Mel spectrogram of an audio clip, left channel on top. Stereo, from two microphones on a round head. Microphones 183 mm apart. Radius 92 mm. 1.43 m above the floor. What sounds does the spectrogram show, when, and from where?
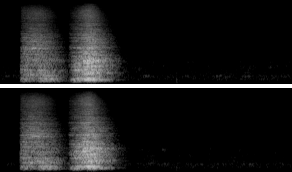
0.2 s sawing: 90° right, 1.6 m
